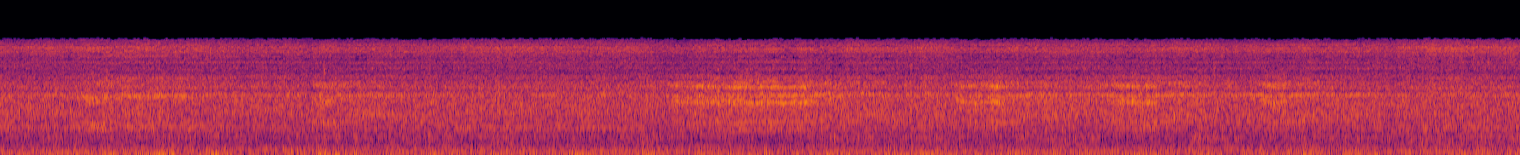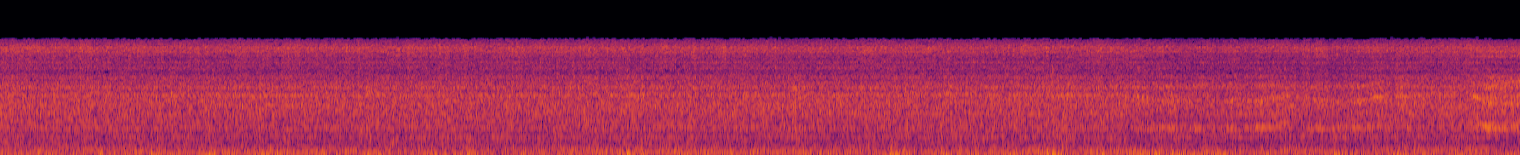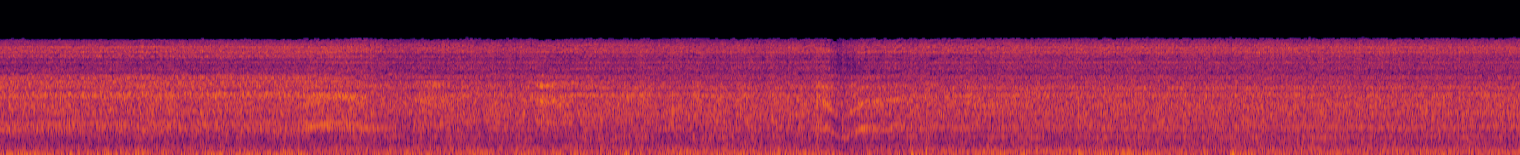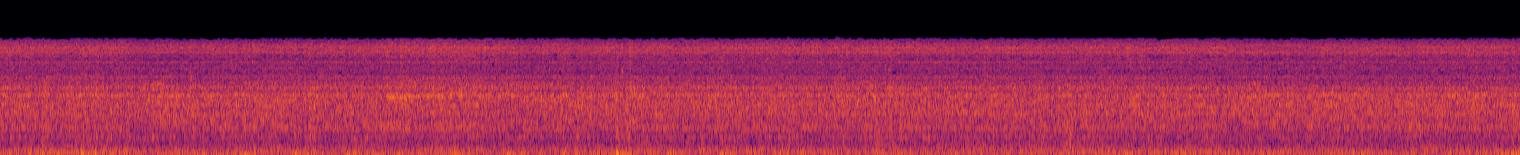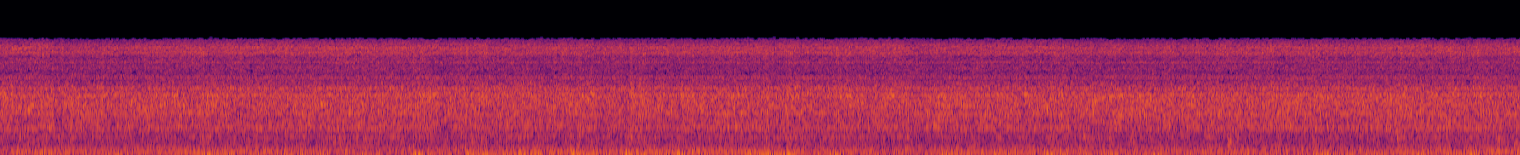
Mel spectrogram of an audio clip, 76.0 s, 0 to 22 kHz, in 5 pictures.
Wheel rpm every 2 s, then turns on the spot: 230, 230, 230, 220, 230, 230, 230, 230, 230, 230, 240, 230, 230, 220, 220, 200, 200, 220, 230, 200, 230, 230, 230, 230, 230, 230, 230, 230, 240, 230, 230, 230, 230, 230, 230, 230, 230, 240.
none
